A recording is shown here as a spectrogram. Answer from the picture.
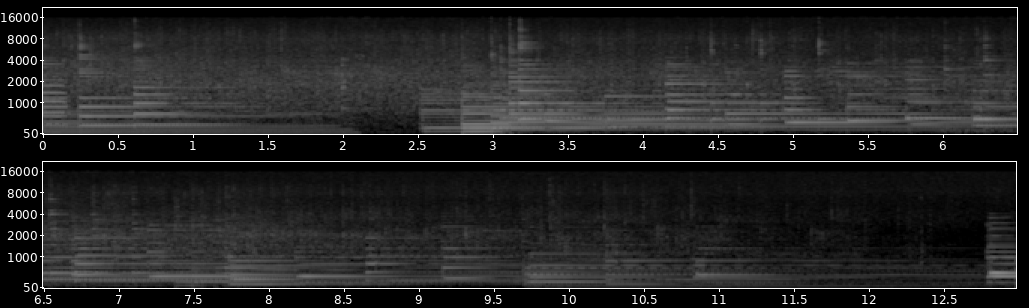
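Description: Solo acoustic guitar played fingerstyle in the instrumental outro of a ballad: single plucked notes and arpeggiated chords that ring and die away, with a final chord struck near the end and left to fade.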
